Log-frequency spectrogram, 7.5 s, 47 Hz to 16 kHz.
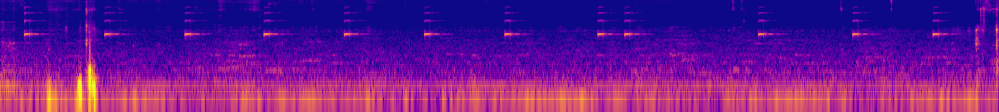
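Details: Uniwer HP100 handheld pulse oximeter with adult probe on the demonstrator's hand: short, high, regular beeps, one per heartbeat, about 95 a minute, over low room hum; normal pulse tone.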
